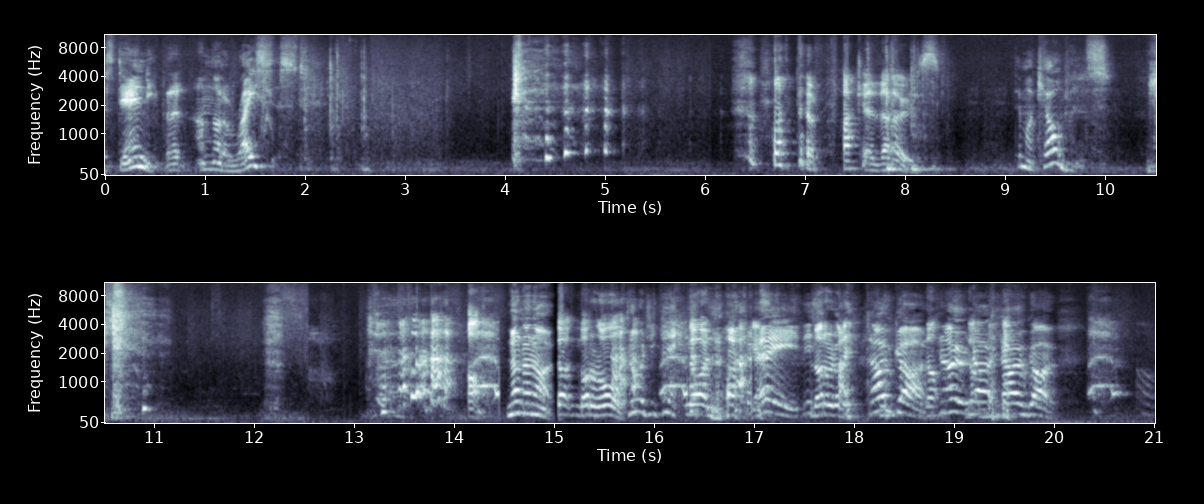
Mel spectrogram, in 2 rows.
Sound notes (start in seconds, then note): 4.4 Gene laughs; 11.9 Gene snickers; 13.3 girls laughing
